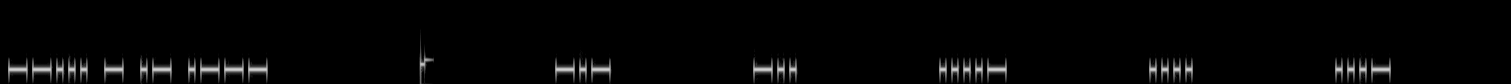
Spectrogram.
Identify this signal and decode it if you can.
Morse code, heard as a keyed tone, about 21 wpm, spaced as for 8 wpm, 700 Hz. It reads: 7TAJ KD4HV
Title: USA Call Signs - 5 Characters - 8x Character Spacing - 20wpm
